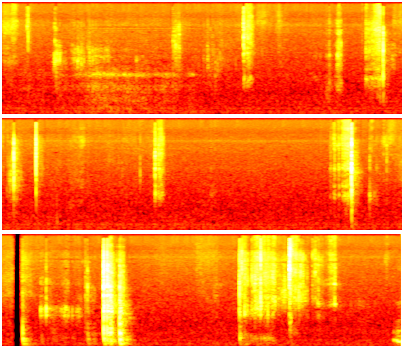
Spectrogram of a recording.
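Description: Scissors snip off ribbon tails in a quiet room: a handful of small, crisp cuts clustered together after scattered soft handling sounds, with no talking.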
